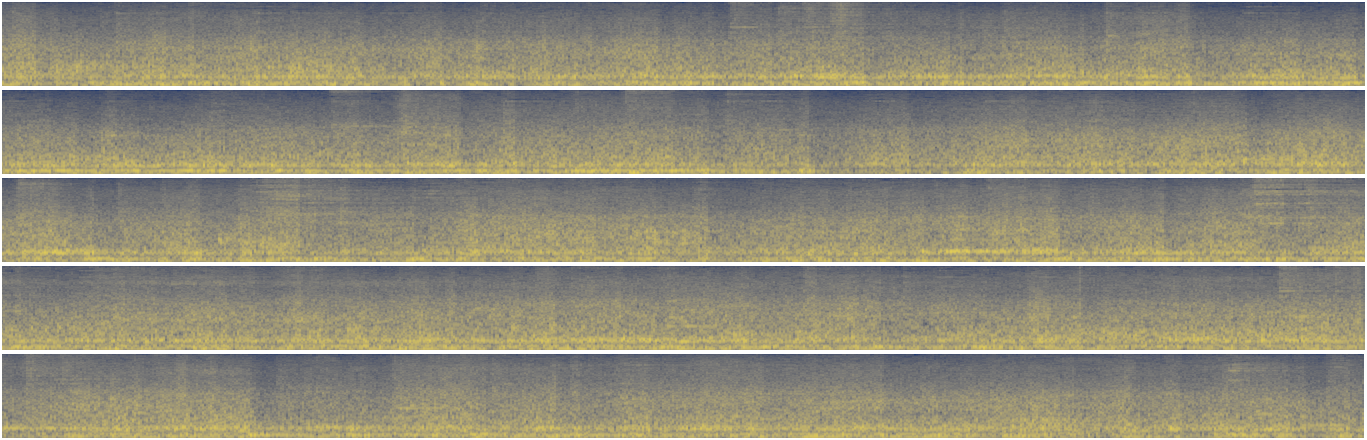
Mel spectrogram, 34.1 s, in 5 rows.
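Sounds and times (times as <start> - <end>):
clickety-clack over rail joints: 0.0 - 34.0
freight train wheels rumbling: 0.0 - 34.0.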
